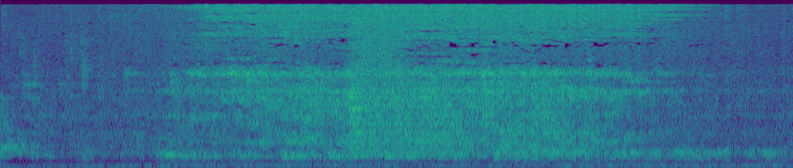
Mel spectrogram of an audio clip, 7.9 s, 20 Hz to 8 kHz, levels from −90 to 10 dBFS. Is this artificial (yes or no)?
no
